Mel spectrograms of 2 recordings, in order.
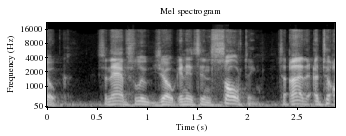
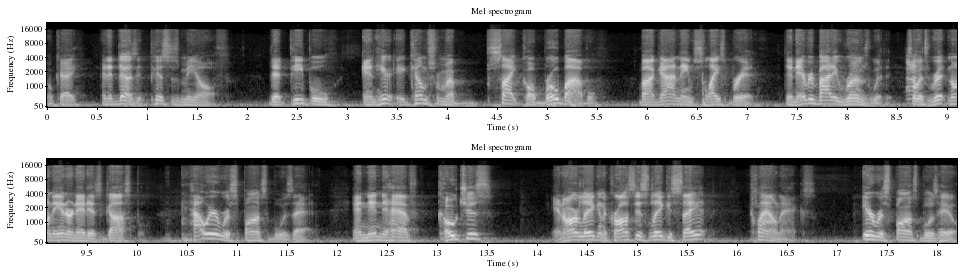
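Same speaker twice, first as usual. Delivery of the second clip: usual speaking voice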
